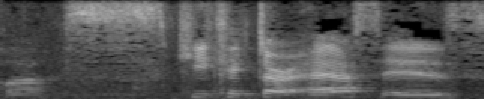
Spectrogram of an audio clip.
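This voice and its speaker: A woman's voice over noticeable background noise. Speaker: college vlogger. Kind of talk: casual vlog. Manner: animated.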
